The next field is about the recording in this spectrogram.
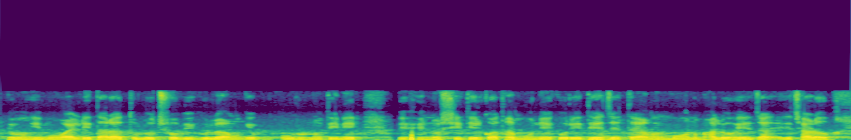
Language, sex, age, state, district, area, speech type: Bengali, male, 18-30, West Bengal, Paschim Medinipur, rural, spontaneous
